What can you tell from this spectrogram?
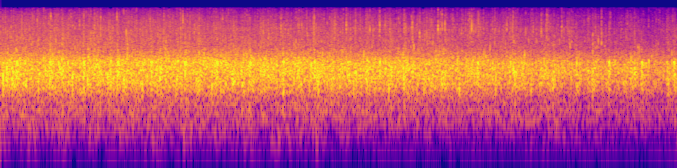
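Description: Large audience applauding with steady, dense clapping.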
